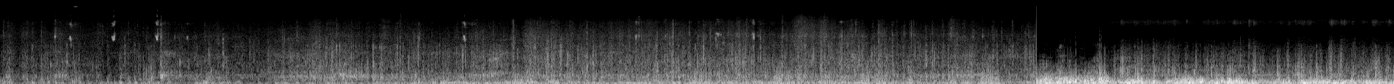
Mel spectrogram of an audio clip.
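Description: A bicycle frame rattles and clicks over bumps.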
